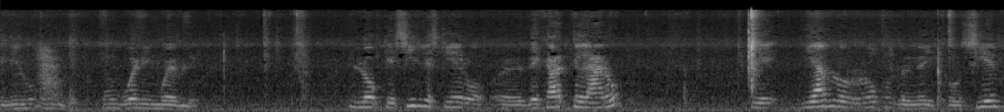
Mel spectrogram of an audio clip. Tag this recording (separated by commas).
Speech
